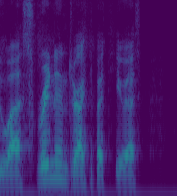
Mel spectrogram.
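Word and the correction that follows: Ti West: I think it's really Ty West, sorry. – Ty West? – Is it Ty West or T. West? – I think it's Ty West. – Whatever, it's spelled T-I. – I think it's just supposed to be Ty.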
